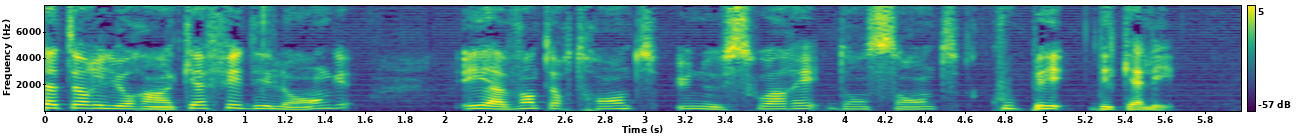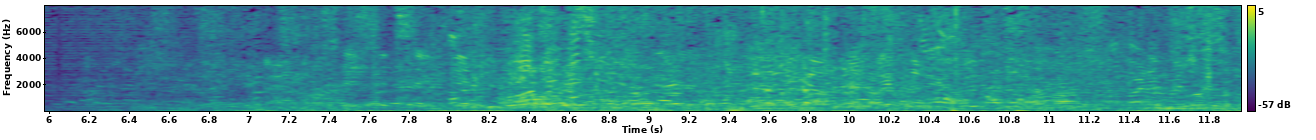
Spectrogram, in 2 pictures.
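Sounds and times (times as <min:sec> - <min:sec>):
speech: 0:00.0 - 0:05.7
morning babble of voices at the Feltin market: 0:06.0 - 0:11.9.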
